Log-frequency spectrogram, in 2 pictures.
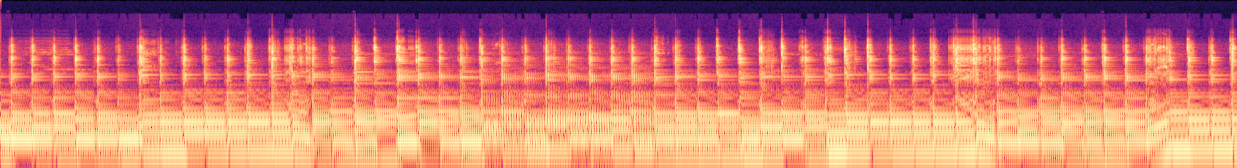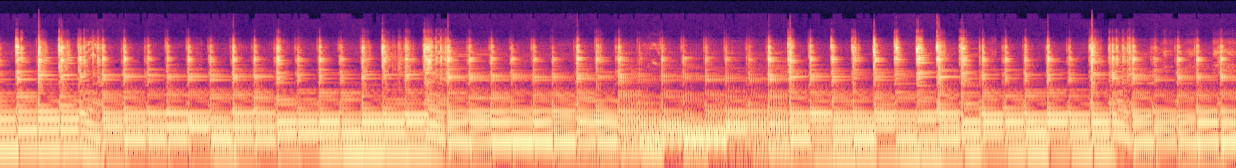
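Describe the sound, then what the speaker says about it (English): Fender Bass VI played as a deep bass line through the JC clean preset on a Tone Master Pro, with a low, full, continuous tone. The bass plays sustained repeating notes with a steady pulse and a slight shimmer on top, alone and without voices. "you can use the JC clean for the deep bass, and it sounds something like this"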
